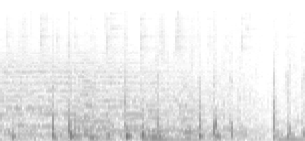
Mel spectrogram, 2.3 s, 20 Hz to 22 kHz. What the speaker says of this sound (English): At a steady canter, a horse can travel at around 15 miles per hour.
